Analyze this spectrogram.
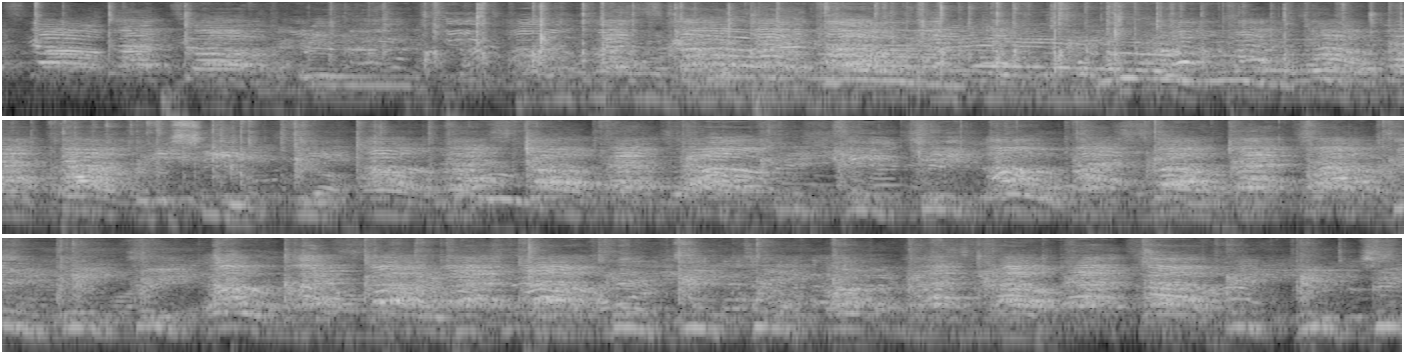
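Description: A crowd of men and women chatter and call out all around, close by in an echoing room.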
